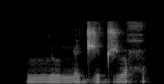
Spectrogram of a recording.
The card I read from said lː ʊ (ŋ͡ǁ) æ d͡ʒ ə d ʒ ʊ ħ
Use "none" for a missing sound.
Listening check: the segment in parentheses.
ŋ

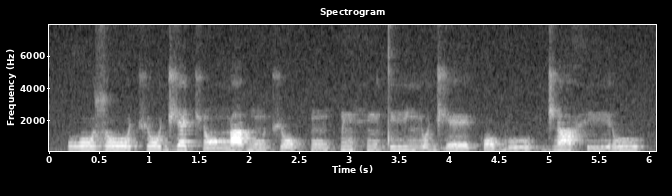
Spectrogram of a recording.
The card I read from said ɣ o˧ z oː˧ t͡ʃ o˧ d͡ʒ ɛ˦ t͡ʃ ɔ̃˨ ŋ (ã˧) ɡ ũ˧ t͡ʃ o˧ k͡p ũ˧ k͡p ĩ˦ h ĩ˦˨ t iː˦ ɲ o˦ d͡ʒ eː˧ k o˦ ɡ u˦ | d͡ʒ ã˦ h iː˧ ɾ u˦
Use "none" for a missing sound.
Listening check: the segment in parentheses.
a˧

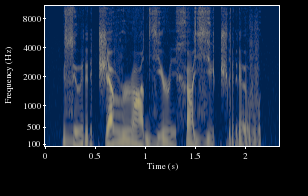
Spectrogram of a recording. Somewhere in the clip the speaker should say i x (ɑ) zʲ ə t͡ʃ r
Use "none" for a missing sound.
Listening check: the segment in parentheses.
ɑ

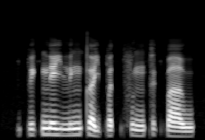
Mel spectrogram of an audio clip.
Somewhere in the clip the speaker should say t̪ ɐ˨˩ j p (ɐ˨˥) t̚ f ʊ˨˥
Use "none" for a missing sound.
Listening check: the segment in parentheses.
ɐ˥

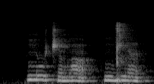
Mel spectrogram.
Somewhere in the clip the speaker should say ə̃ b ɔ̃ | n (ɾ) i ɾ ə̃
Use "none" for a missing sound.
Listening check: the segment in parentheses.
d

